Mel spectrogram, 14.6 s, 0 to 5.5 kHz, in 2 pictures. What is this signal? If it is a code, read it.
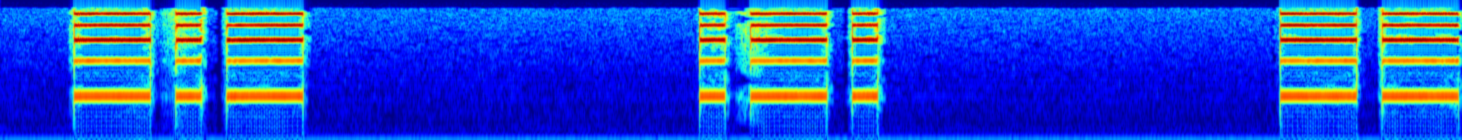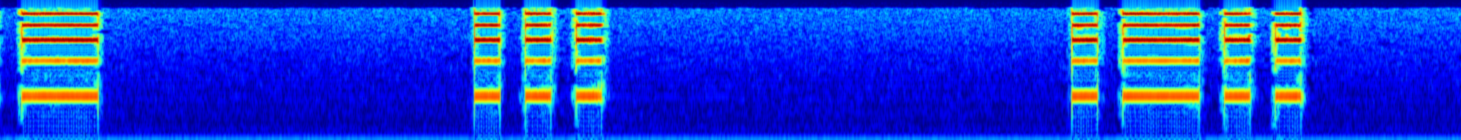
Morse code, heard as a keyed tone, about 10 wpm, spaced as for 4 wpm, 840 Hz. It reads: KROSL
